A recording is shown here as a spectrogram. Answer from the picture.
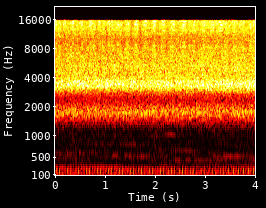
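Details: Cicadas singing to announce that summer is coming: a loud, continuous dense buzzing drone, unbroken and steady in level throughout, with faint low pulsing underneath.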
